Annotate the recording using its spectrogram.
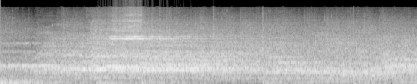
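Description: A crowd cheers and applauds in a large echoing hall.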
